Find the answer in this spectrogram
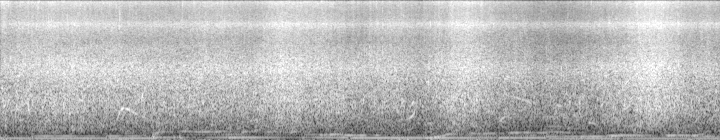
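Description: Small waves washing in over a shallow reef flat onto a sandy shore, a steady surf wash.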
